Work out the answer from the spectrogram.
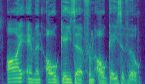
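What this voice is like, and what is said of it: Old English geezer character voice. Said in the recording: “So you got a mighty interesting voice... Old England”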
